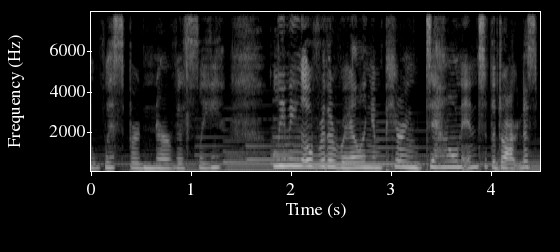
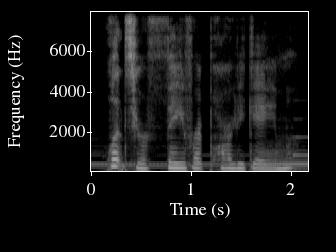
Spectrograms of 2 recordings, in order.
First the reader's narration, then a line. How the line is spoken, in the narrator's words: he asked quietly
